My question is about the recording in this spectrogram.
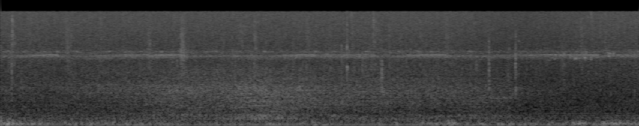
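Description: An insect trilling steadily at one high pitch, over a low, uneven rumble, with a few faint sharp ticks.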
